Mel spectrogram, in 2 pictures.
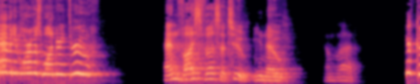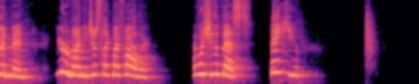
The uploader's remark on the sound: Originally Recorded Live at Packrat Comics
